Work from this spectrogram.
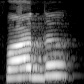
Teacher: تو فا کو دال سے ملایا فد، دال قلقلہ والا حرف ہے نا تو ملا رہے فد، آواز لوٹتی ہوئی معلوم ہوگی. فد، دا، دال کھڑا زبر دا، پھر یہاں پر کھینچیں گے ایک الف کی مقدار کے باقدر.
